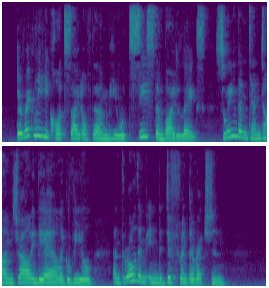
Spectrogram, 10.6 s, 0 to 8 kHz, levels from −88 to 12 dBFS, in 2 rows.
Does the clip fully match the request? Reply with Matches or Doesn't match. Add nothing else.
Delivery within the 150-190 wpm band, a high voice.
Matches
